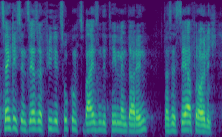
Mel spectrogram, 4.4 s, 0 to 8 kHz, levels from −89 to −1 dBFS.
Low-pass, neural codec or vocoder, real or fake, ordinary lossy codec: none; codec, 16 kHz, 8 kbps, FreqCodec, smaller model; fake; none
